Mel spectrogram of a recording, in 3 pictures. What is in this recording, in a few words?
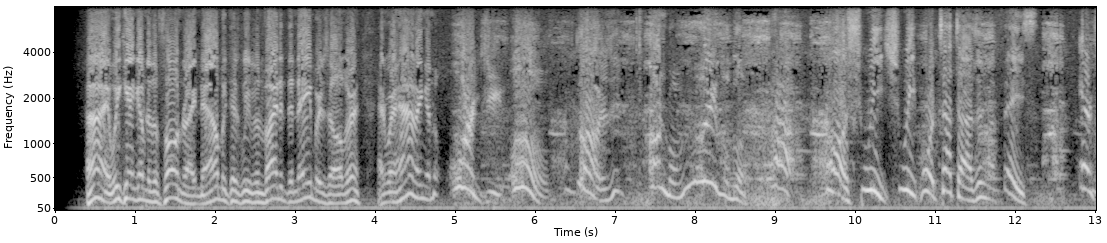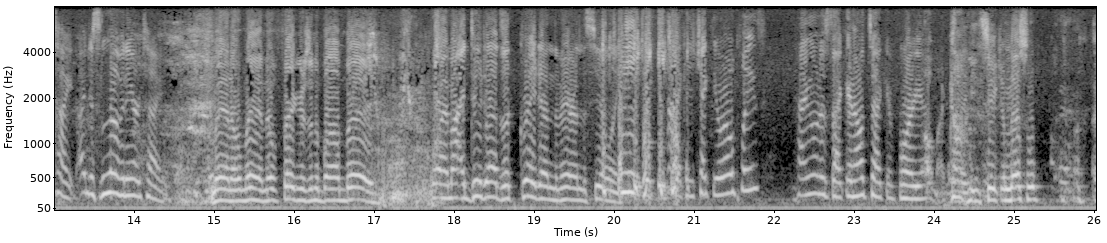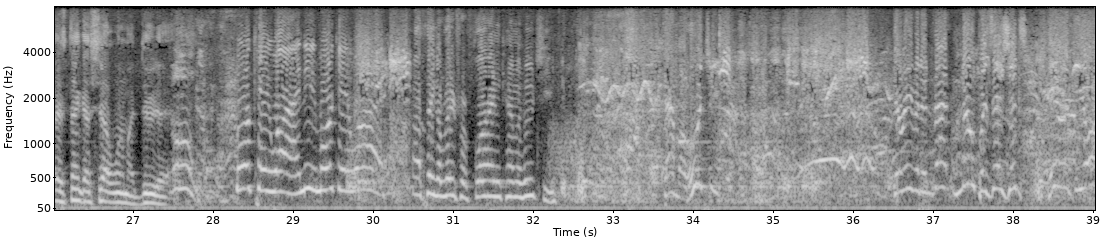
Answering Machine Message Using The Crowd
